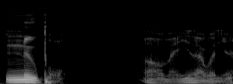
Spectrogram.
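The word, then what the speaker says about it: Knueppel: That's twisting my knipples. That they're not just not giving the K its proper silence, but that they're pronouncing UEPPEL, knipple, as opposed to newple.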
